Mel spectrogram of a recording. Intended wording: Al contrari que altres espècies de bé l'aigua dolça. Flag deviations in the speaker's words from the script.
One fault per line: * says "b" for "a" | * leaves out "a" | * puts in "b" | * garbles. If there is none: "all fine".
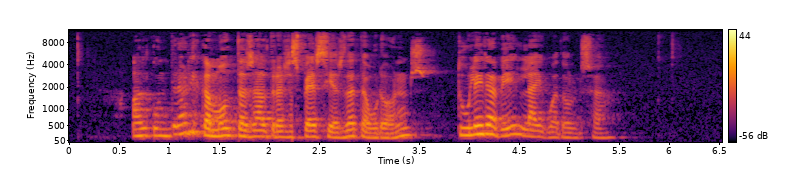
* puts in "moltes"
* puts in "taurons tolera"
